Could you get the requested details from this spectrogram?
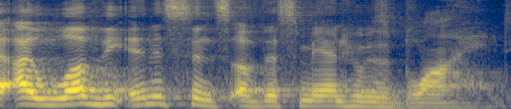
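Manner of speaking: normal talking voice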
